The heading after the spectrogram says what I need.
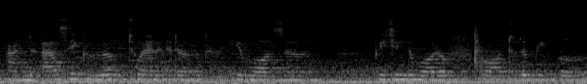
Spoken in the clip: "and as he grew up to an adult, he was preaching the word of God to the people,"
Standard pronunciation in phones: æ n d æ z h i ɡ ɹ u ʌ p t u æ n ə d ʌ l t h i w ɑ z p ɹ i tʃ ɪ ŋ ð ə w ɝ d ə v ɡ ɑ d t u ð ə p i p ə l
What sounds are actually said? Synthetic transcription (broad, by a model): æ n d æ z h i ɡ ɹ u ʌ p t u æ n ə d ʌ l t h i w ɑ z p ɹ i tʃ ɪ ŋ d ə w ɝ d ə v ɡ ɑ d t u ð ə p i p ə l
